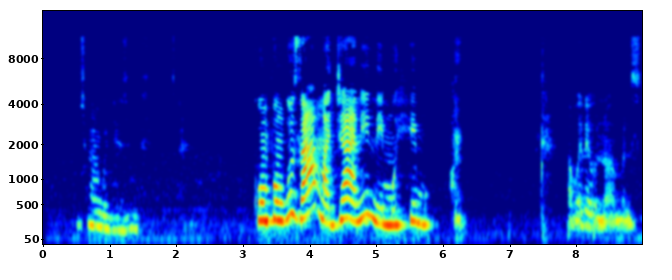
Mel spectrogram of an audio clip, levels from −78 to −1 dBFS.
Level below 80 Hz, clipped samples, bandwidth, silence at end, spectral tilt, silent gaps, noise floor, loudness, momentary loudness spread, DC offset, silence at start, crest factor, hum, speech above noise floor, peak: -60 dBFS; under 0.1%; 11.5 kHz; 0.1 s; -5 dB/octave; none; -64 dBFS; -20 LUFS; 24 LU; under 0.1%; 0.5 s; 22 dB; none; 43 dB; -2 dBFS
